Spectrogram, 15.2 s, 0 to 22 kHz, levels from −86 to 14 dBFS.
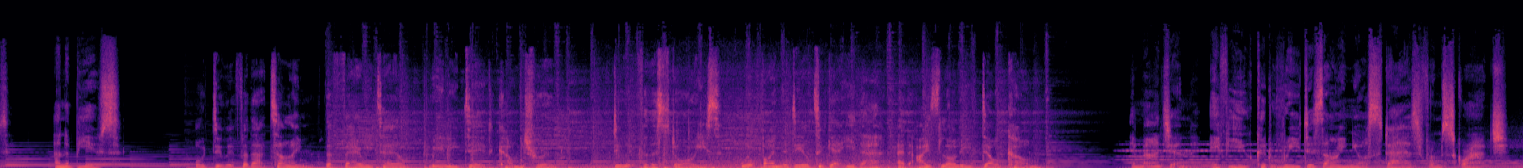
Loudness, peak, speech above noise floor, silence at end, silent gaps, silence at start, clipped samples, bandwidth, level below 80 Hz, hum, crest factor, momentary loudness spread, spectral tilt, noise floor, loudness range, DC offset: -27 LUFS; -10 dBFS; 25 dB; 0 s; none; 0 s; under 0.1%; 18.5 kHz; -38 dBFS; none; 18 dB; 8 LU; -4.5 dB/octave; -51 dBFS; 4 LU; under 0.1%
